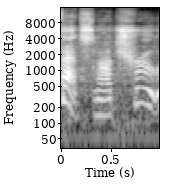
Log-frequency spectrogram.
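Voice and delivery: crossly, sounding annoyed. Thomas answers Diesel at the quarry: crossly. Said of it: "said Thomas crossly".

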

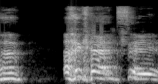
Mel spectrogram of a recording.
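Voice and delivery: loud, slow delivery broken up by giggles. Narrator reads the rhinoceros's reply to a porcupine in a story, giggling. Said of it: "giggled the rhinoceros".

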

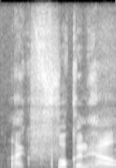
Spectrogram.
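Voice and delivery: put-on Scottish accent, grumbling. Retelling a passenger, Conor McGregor, grumbling under his breath after sitting down. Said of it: "grumbling about something under his breath".

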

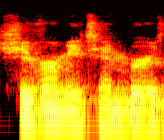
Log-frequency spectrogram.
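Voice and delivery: ordinary delivery

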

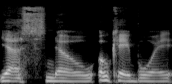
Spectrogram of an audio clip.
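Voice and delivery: gruff, terse voice, each word dragged out very slowly. Retelling how Kratos gives his son one-word answers: imitating Kratos being gruff. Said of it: "being gruff and, like, giving him one-word answers".

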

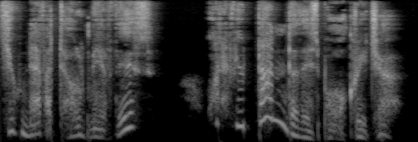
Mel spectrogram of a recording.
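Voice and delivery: sharp close hiss with swooping pitch. Reading a story, a character scolds a companion in his ear, with a sharp hiss. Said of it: "hissed Fenchurch in his ear sharply".

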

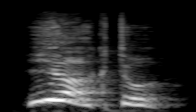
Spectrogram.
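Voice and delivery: sudden, high, loud exclaiming cry. Narrator reads the wolf answering the lion, crying out. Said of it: "скрикнув вовк".

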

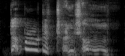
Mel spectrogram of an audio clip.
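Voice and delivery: shrill, booming, high-pitched loud bellow. Narrator reads a character handing the secretary another detention: bellowing. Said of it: "Bellowed Miss Seethe".

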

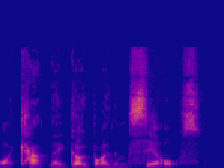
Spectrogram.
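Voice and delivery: very quiet, whispered mumble, muttered under the breath. Millie responds to her dad's instructions about bringing the others to the barn, muttered. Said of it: "muttered Millie".

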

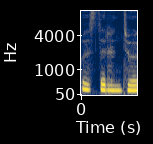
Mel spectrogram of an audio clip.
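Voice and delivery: ordinary delivery

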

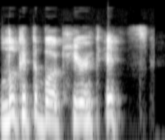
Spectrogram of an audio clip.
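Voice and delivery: ordinary talk

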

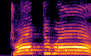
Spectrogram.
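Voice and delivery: very high-pitched, very loud, shrill yell. Retelling a story where someone on a bridge yells down to a man in the water, retelling a yell. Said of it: "somebody yells down to him".

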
